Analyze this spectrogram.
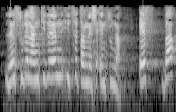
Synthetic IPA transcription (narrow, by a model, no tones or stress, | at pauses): le̞ːnsuɾe̞laŋkið̞e̞ːnit͡se̞t̪anent͡suna | esd̪a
